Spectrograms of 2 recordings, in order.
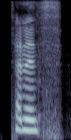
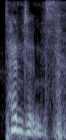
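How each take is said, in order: First: "Tenants" cleanly as "ten-ants"; corrected, no extra T. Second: "Tenants" said as "tentents"; extra T. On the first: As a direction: say "Tenants" with one T at the start and end only. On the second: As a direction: slip a second T into the middle of "Tenants". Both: Acted. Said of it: "You put an extra T in there".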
